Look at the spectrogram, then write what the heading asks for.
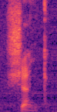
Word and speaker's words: Schenck: how do you say your last name done shank shank he's here talking about dotnet on rel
